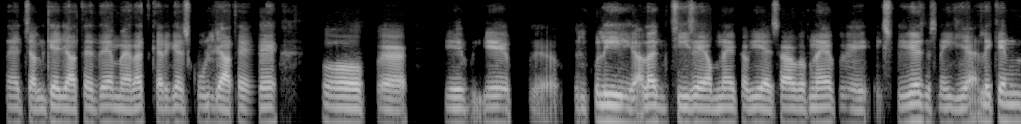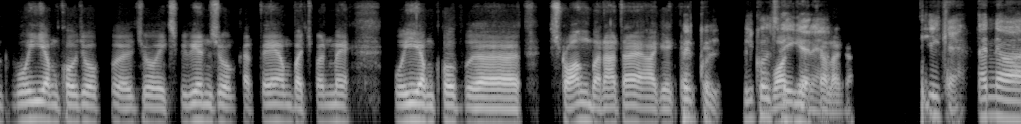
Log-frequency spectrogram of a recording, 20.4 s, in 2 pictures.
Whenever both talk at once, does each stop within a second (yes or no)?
no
